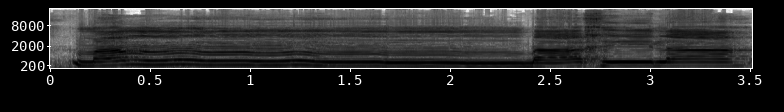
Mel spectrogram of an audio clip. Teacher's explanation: মিম সাকিনের পরে বা থাকলে মিম সাকিন গুণনা করে পড়তে হয়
